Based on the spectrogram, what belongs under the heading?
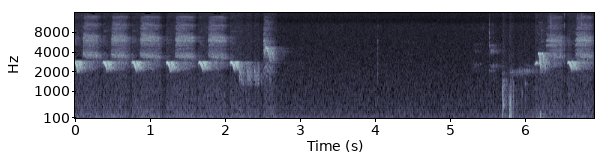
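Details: Nightingale singing at night near Dresden, Germany: a run of five loud, rhythmic clicking notes about two per second, a short descending flourish, a pause of silence, then another phrase of repeated notes begins.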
